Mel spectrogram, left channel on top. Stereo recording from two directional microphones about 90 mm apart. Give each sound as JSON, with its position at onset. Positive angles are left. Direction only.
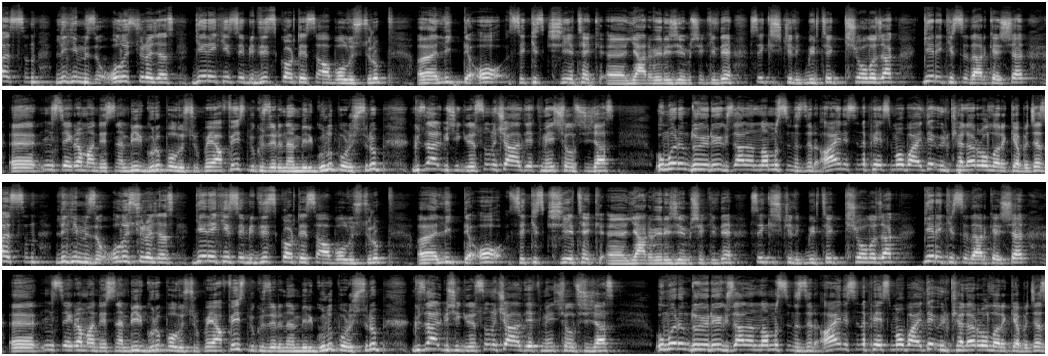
{"t": 0.0, "sound": "speech", "side_deg": 40}
{"t": 5.1, "sound": "a man's voice", "side_deg": 25}
{"t": 5.5, "sound": "a man's voice", "side_deg": 5}
{"t": 7.1, "sound": "speech", "side_deg": 60}
{"t": 8.0, "sound": "speech", "side_deg": 35}
{"t": 10.5, "sound": "speech", "side_deg": 20}
{"t": 13.0, "sound": "speech", "side_deg": 60}
{"t": 13.6, "sound": "speech", "side_deg": 5}
{"t": 15.6, "sound": "speech", "side_deg": 70}
{"t": 16.4, "sound": "speech", "side_deg": 30}
{"t": 17.0, "sound": "a man's voice", "side_deg": 15}
{"t": 20.1, "sound": "speech", "side_deg": 45}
